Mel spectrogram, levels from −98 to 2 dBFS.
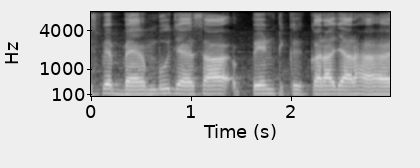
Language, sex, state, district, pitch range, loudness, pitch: Hindi, male, Jharkhand, Garhwa, 135-145 Hz, -16 LUFS, 140 Hz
